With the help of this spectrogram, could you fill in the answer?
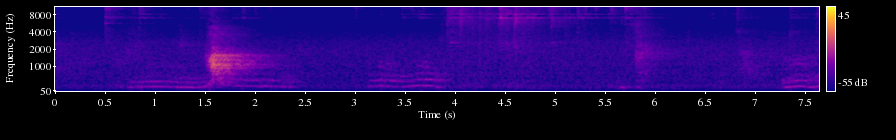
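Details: Two Maltese dogs, 17 months old, at play: short tonal whines and growls, broken by one loud sharp bark or yelp near the start, with rustling and scuffling noises between calls.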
